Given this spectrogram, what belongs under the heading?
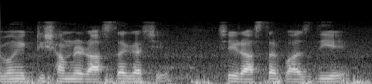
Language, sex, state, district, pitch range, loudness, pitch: Bengali, male, West Bengal, Paschim Medinipur, 120-135 Hz, -17 LUFS, 130 Hz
